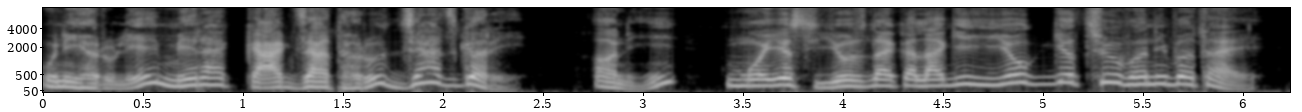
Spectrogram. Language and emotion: Nepali, happy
